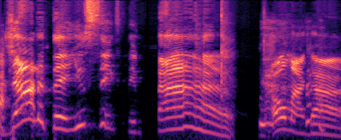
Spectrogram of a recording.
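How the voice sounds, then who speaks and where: Speaking at a very slow pace, a woman with a bright, sharp tone swings her pitch very widely. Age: 40s. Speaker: talk show host. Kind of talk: interview. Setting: live stream.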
